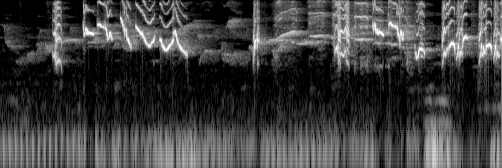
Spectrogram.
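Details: Oriental magpie-robin (kacer) training song, an agitated bird shooting its mimicked material: bursts of rapid swooping whistles and scratchy chatters, pausing, then resuming in clear repeated phrases.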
